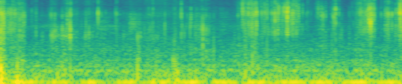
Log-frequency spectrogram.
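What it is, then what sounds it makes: Foam-bead play foam being squeezed. A small teal ball of tiny sticky foam-bead play foam, solid, is squeezed and stretched between the fingertips of both hands. It makes a steady stream of soft, bright crackling and crinkling pops, growing denser in the second half. A low, steady hum sits underneath throughout.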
